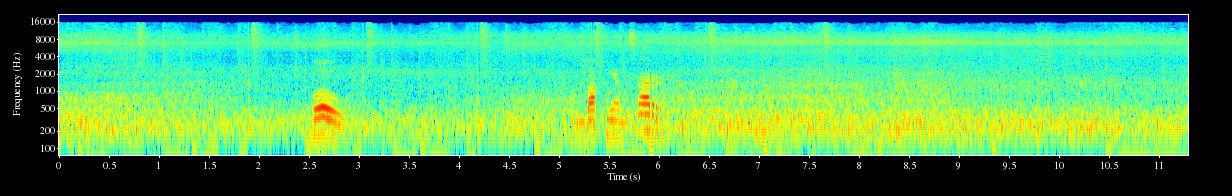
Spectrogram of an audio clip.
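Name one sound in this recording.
Waves crash and wash onto a beach outdoors in the wind.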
